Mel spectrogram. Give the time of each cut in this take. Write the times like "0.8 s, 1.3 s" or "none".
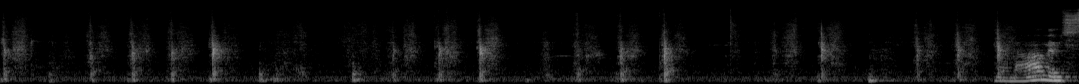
none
